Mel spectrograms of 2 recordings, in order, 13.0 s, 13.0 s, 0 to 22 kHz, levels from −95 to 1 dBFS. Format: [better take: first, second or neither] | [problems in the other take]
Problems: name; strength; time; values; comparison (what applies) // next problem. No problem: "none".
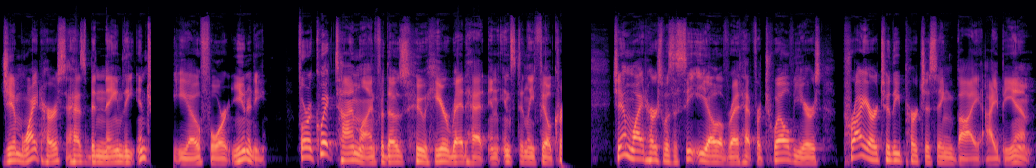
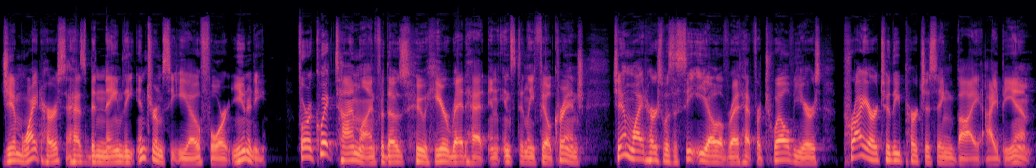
second | audio cutting out; at 2 s and at 7 s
